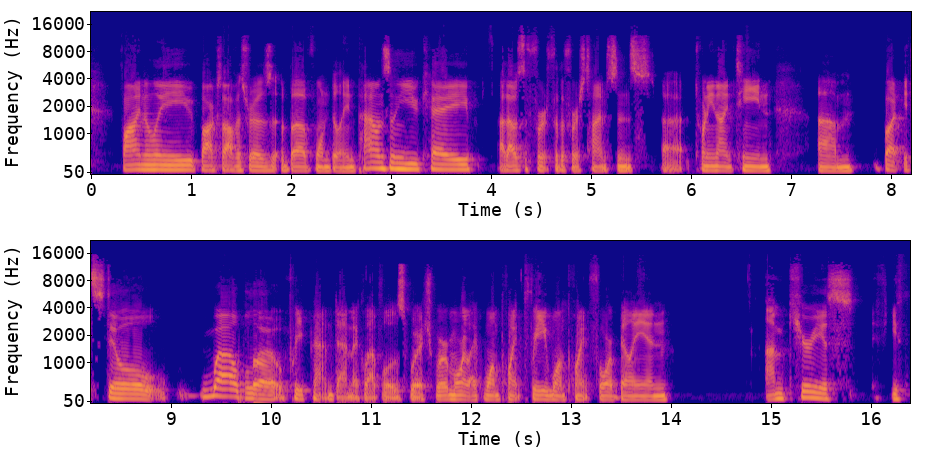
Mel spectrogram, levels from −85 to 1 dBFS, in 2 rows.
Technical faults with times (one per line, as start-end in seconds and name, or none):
9.51-9.87 repeated packet loss (robotic sound)
10.22-13.71 call bitrate drop
13.31-14.03 jitter buffer speed-up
